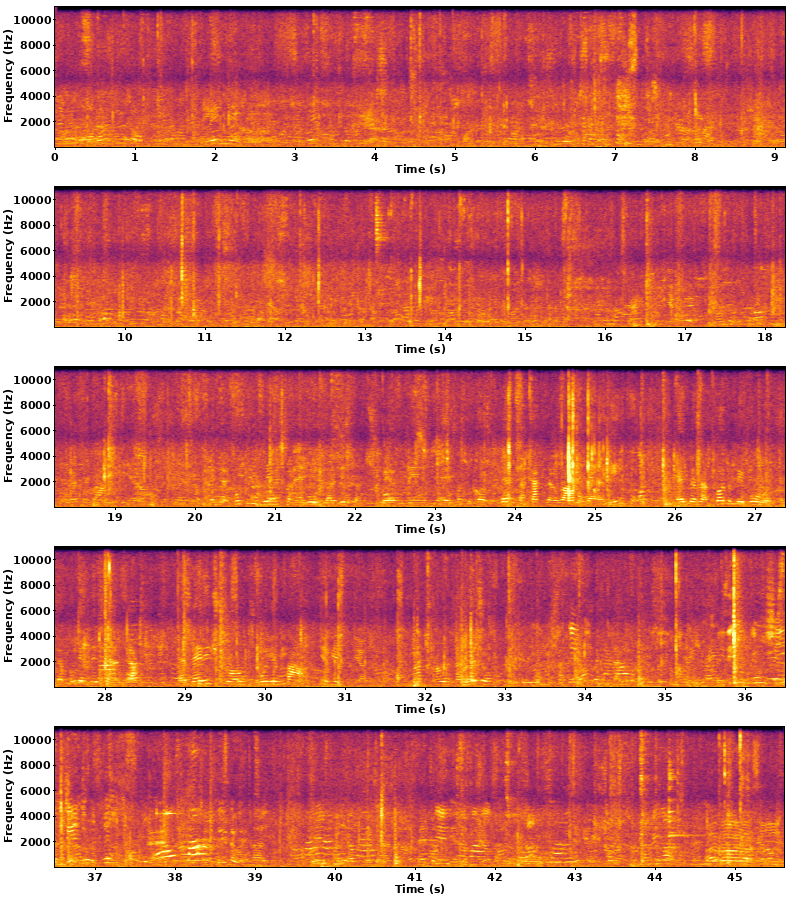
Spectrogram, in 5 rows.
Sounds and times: steps of tourists boom and reverberate 0:00.0 - 0:45.6
tourists and guides of all nationalities move slowly 0:00.0 - 0:45.6

